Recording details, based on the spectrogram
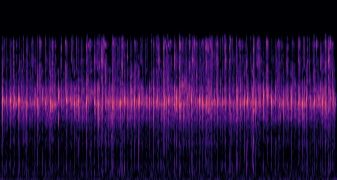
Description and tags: Ever needed that one teeth chattering noise from classic cartoons,well here's that one,and trust me,its the one,please enjoy. I just used audacity to record it from a website (can't quite remember what that website was)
